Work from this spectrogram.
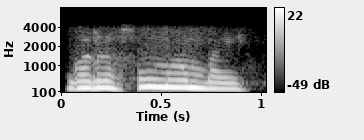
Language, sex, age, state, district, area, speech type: Kashmiri, female, 18-30, Jammu and Kashmir, Pulwama, urban, conversation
